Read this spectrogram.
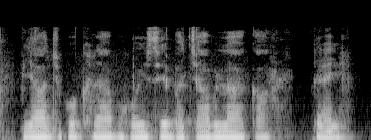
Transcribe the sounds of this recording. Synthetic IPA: pɪjaːd͡ʒkokʰɐɾaːbɦoːisebət͡ʃaːblaːka | kəɾeː

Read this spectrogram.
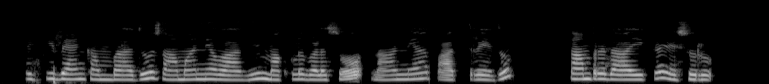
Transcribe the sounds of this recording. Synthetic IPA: ekːibjaːŋkɐmbaːd̪usaːmaːnjɐʋaːɡimɐkːɐɭubɐɭɐsoːnaːnjɐpa̰ːt̪ɾeːd̪u | saːmpɾɐd̪aːjikɐesuɾu

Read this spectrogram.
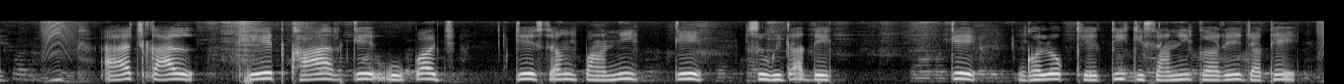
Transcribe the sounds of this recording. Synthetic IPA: aːd͡ʒkaːlkʰeːt̪kʰaːɾkeupəd͡ʒ | kesə̃ŋɡpaːnike | sʊwɪd̪ʱa̰d̪eːk | keɡʱəlokʰːeːt̪ikɪsaːnikəɾed͡ʒaːt̪ʰeː

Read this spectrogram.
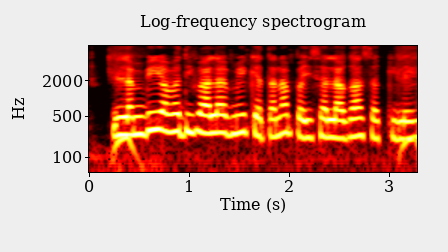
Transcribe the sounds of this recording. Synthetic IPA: lɐ̃mbiɐʋəd̪ʱiʋaːlamẽkɪt̪napɛɪsalɐɡasɐkileː

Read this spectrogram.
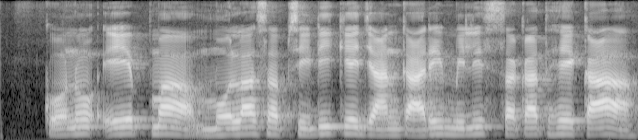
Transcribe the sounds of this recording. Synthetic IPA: ko̰ːnoʔeːpmãmoːlasɐbsiɖiked͡ʒaːnkaːɾimɪlisəkət̪ɦekaː

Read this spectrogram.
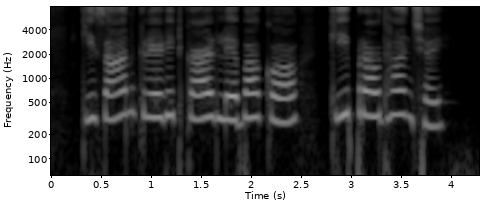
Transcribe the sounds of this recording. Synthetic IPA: kisankɾeɖiʈkaɾɖlebakɔ | kipɾawd̪ʱant͡ʃʰɛj

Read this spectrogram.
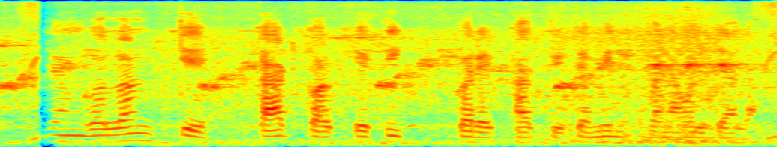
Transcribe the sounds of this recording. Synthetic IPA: d͡ʒəŋɡələnke | kaɾʈkɔɾpʰet̪i | kəɾekʰat̪ked͡ʒəmiːnbənaʋəld̪ala

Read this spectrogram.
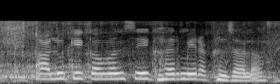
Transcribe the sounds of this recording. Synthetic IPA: aːlukekɐʋənseɡʱɐɾmẽɾɐkʰəld͡ʒaːla̰ː

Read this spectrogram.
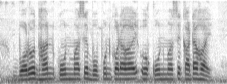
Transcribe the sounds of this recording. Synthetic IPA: bɔɽod̪ʱankonmaʃeboponkɔɾaɦɔeʔokonmasekaʈaɦɔe

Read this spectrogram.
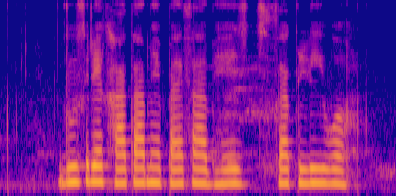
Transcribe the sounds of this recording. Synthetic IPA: d̪uːsɾekʰaːt̪amẽpɛːsabʱeːd͡ʒsəkliwə

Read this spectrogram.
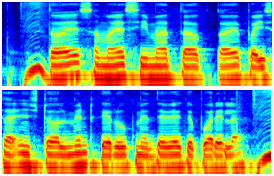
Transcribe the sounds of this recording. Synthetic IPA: t̪ʌesəməjsimat̪ʌk̚t̪ʌjpəɪsainsʈolmeɳʈkeɾupmed̪ebekepəɾela

